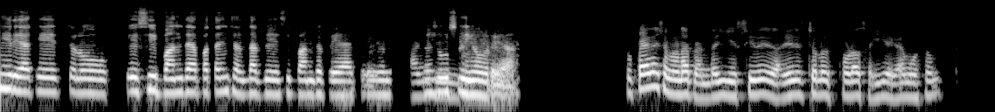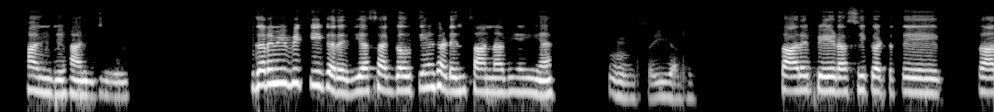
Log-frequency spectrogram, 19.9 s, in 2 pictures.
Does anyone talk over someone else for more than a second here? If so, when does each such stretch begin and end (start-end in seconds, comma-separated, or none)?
none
